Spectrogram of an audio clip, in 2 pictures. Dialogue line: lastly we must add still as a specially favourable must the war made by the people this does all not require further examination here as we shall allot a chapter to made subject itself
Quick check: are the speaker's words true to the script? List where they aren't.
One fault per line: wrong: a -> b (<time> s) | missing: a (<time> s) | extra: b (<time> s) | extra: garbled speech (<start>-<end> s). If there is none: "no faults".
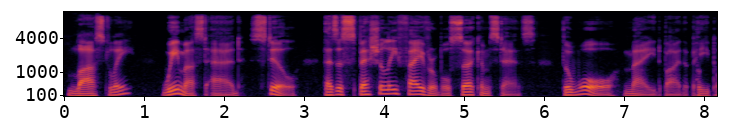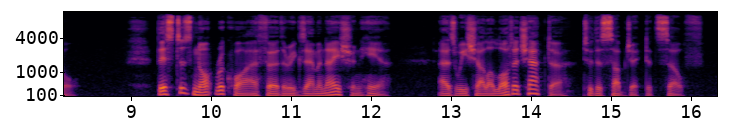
wrong: must -> circumstance (4.8 s)
missing: all (9.8 s)
wrong: made -> the (14.8 s)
